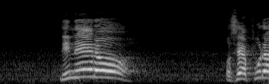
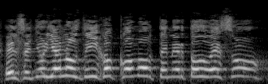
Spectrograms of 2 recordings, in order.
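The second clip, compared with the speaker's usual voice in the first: mock sudden recollection; 5 semitones higher than usual. Preacher plays a listener whose memory is refreshed, mock realization. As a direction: act as if it just dawned on you. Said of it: "ya se le refrescó la memoria".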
